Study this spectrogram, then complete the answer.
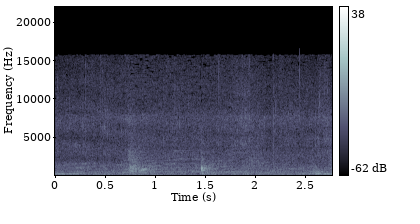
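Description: Onion, spring onion whites, ginger and garlic sauté in a pan for a Manchurian gravy, a steady low sizzle with a couple of brief stirring scrapes, no voices.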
